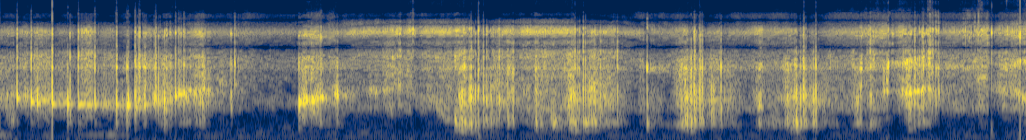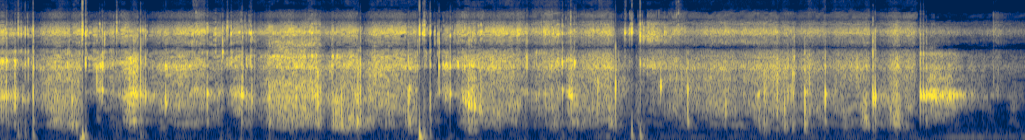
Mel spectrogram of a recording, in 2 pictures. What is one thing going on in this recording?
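A woman bites into crunchy food very close to a microphone.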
